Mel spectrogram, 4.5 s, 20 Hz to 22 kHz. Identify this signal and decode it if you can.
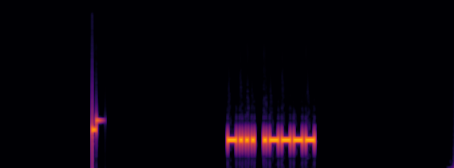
Morse code, heard as a keyed tone, about 42 wpm, 700 Hz. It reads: B 1
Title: Single-Letter Single-Number 40wpm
